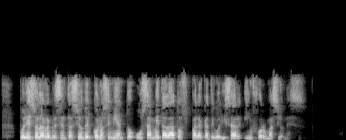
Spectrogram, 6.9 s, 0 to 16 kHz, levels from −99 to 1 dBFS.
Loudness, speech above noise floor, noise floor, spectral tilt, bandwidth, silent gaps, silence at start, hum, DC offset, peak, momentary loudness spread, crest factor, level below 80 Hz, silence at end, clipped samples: -17 LUFS; over 73 dB; under -90 dBFS; -2.5 dB/octave; 7.8 kHz; none; 0.4 s; none; under 0.1%; -2 dBFS; 12 LU; 16 dB; -64 dBFS; 0.9 s; under 0.1%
